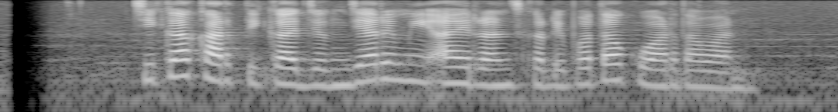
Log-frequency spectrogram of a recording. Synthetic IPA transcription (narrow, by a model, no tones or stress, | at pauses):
t͡ʃikakart̪ikad͡ʒɨŋd͡ʒɛɾimiʔajɾənskərdipɔt̪ɔkuwart̪awan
